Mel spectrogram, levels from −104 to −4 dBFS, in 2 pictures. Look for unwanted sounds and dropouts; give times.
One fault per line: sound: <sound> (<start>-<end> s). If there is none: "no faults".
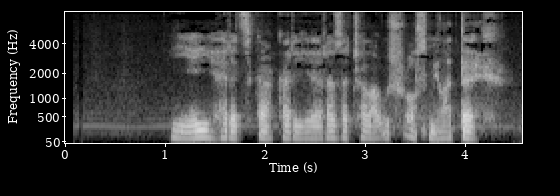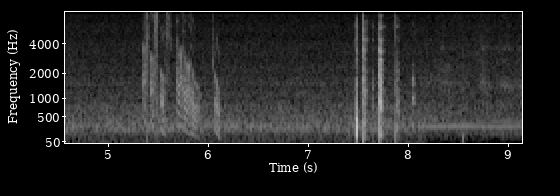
sound: chirp (5.3-6.1 s)
sound: laugh (7.5-8.1 s)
